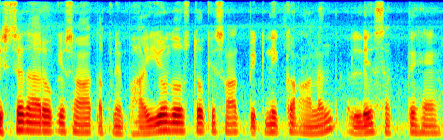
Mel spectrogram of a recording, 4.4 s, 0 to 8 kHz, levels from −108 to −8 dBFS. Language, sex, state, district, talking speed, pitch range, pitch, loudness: Hindi, male, Odisha, Malkangiri, 190 wpm, 105-125 Hz, 115 Hz, -18 LUFS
